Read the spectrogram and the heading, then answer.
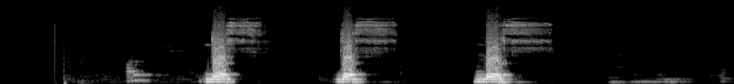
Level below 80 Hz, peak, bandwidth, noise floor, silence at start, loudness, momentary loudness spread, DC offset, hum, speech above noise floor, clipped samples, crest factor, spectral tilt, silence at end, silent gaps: -50 dBFS; -2 dBFS; 11 kHz; -80 dBFS; 1.25 s; -12 LUFS; 23 LU; under 0.1%; none; 68 dB; under 0.1%; 16 dB; -6 dB/octave; 2.1 s; none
